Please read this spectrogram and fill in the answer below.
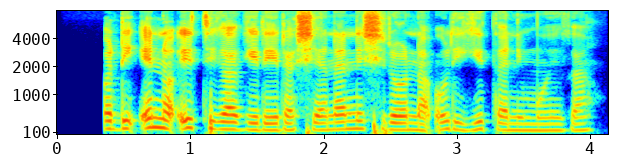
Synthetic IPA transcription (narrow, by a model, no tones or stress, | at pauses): ɔdiʔenɔʔetiɣaɣeɾeɾaɕjananeɕiɾɔna̰ʔoɾiɣetanimwɛɣa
